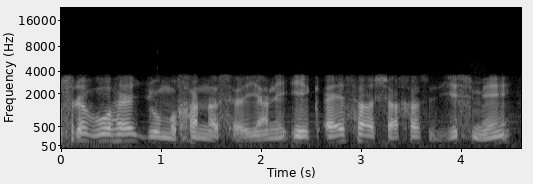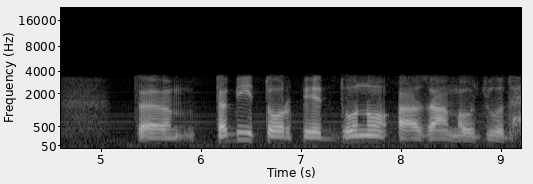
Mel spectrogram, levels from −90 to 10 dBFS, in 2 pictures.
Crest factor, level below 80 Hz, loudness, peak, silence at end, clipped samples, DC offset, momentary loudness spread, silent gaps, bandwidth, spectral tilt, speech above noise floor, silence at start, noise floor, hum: 20 dB; -72 dBFS; -29 LUFS; -8 dBFS; 0 s; under 0.1%; under 0.1%; 8 LU; none; 3.8 kHz; -8 dB/octave; 29 dB; 0 s; -58 dBFS; none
